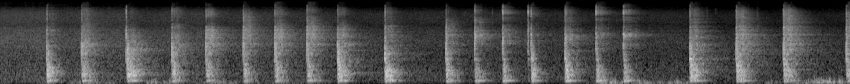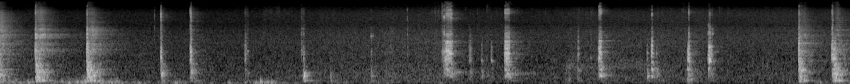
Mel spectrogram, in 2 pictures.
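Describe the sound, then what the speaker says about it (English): Steady hammer blows on wood pallet boards, close and sharp, coming in quick runs with short pauses, some strikes ringing louder than others as the boards are knocked apart. "There's the easy way to strip pallet wood with nothing but a hammer"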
